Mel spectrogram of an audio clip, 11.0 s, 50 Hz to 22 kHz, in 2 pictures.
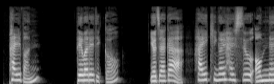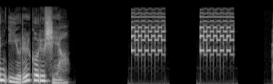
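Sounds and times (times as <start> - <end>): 
speech: 0.2 - 0.9, 1.5 - 2.4, 3.0 - 6.9
telephone ringing with electronic trills: 8.1 - 8.9, 9.5 - 10.2.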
